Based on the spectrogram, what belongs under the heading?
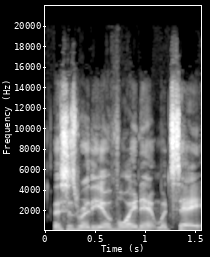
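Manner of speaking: usual speaking voice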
